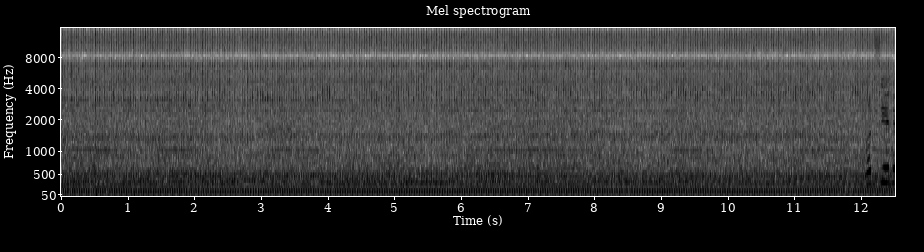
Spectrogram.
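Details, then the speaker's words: Noma/Murray Snow King 27" dual-stage snowblower, 9HP Tecumseh, after HIPA carburetor replacement: a fast, even single-cylinder buzz at full throttle with no surging. The carb works; normal running, though the owner feels top speed is too high and plans to lower it. "there you go carburetor works great uh throttle when you put it all the way up it's really high you know so i want to kind of lower in and adjust a little bit"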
